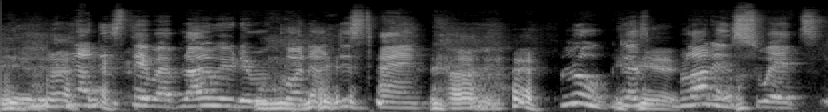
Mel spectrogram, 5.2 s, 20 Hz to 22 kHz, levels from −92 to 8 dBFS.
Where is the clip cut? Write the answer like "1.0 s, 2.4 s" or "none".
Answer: none

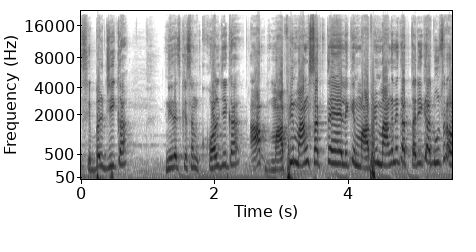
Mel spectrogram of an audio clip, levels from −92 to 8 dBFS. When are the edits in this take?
2.5 s

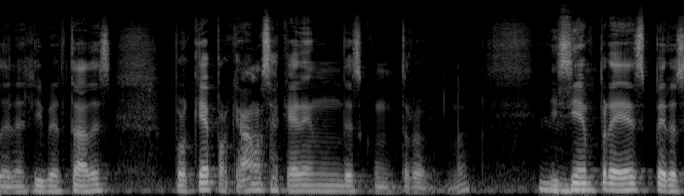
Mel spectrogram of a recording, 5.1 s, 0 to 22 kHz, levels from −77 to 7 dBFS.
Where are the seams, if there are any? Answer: none

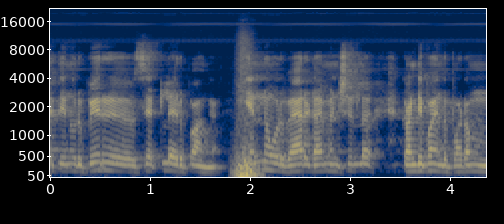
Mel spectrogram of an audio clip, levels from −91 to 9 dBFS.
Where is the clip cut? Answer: 1.8 s

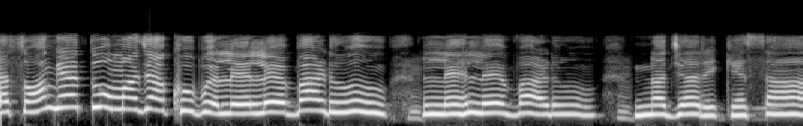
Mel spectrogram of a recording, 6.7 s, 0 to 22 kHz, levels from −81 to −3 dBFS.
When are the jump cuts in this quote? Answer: none

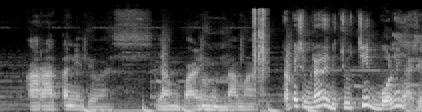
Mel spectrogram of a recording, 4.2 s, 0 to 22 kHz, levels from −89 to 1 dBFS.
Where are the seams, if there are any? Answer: 2.5 s

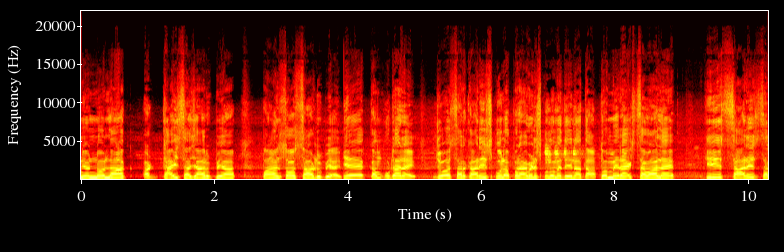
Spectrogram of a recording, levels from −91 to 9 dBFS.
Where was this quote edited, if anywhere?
3.9 s, 7.7 s

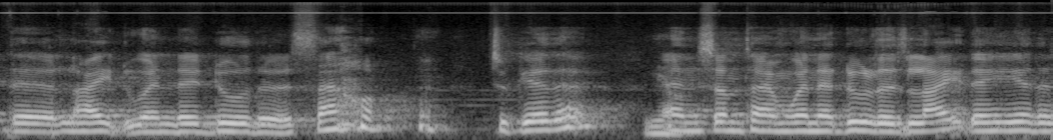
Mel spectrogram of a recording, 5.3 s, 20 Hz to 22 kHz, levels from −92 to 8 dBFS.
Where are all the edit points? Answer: 3.9 s

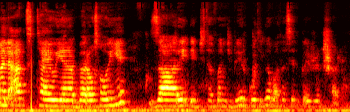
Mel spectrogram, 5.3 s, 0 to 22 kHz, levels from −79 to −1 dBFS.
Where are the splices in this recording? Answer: none

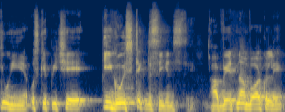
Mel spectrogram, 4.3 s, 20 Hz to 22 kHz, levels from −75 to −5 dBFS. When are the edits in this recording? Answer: 1.4 s

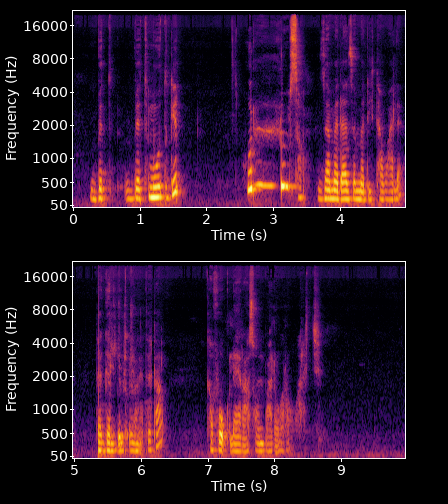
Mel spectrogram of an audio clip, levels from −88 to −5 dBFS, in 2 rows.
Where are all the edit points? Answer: 6.1 s

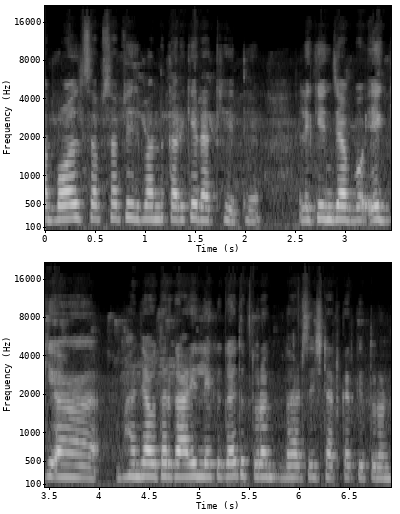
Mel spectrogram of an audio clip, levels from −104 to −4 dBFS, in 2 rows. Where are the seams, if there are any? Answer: none

